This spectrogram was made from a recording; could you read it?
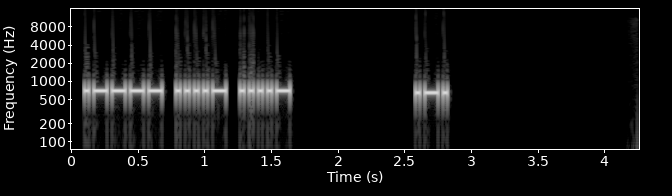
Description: Morse code, heard as a keyed tone, about 36 wpm, 700 Hz. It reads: 144 R
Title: Worked All Europe DX Contest - QTC Exchange - 35wpm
